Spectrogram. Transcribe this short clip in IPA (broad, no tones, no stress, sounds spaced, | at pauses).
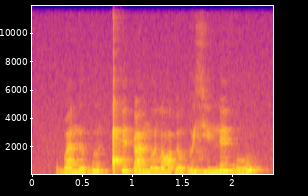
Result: b a n ɯ ɓ ɯ ǃʰ e ɠ a ŋ ɤ l ɔ ɗ ɤ ɠ ɯ zʲ e ŋ e ɦ u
